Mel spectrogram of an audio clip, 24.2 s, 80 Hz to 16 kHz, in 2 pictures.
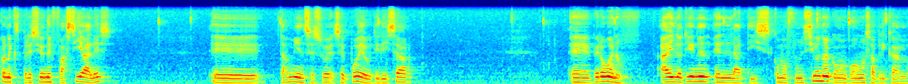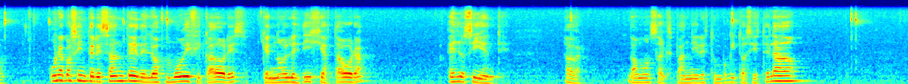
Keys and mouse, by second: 0.7-1.9 middle drag, 2.3-3.5 middle drag, 3.8 middle click, 6.5 alt+middle click, 7.3 middle click, 8.6 middle click, 10.0 shift+middle click, 10.5 click, 11.6 click, 12.3 shift+middle click, 12.8 middle click, 13.9 click, 19.5-21.6 drag, 23.2 click.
